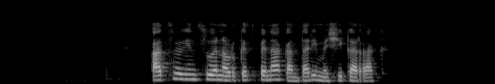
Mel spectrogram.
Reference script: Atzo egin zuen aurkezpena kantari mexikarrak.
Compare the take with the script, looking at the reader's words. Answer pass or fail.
pass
